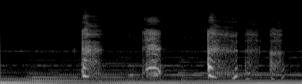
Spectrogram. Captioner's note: crying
